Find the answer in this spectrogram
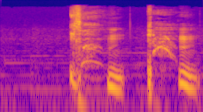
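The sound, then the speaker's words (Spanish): Coughing from one person: a few harsh, throaty coughs in two closely paired bursts, fairly loud over a faint steady background hum, with no talk during them. “Perdón, la tos que os decía.”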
